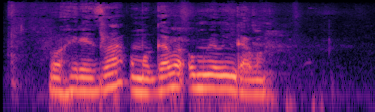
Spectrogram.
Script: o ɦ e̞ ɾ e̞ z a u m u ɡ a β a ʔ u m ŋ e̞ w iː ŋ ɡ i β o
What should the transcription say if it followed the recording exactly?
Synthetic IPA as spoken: o ɦ e̞ ɾ e̞ z a u m u ɡ a β a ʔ u m ŋ e̞ w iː ŋ ɡ a β o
